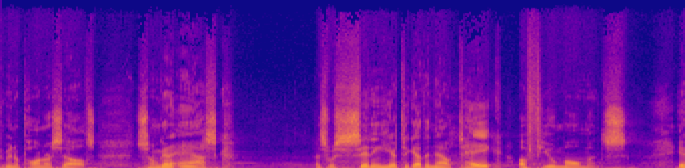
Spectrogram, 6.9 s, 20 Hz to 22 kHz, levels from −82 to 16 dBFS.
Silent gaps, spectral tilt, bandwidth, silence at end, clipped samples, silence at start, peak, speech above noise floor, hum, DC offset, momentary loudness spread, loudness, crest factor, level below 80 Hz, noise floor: none; -4 dB/octave; over 20 kHz; 0 s; under 0.1%; 0 s; 0 dBFS; 30 dB; none; under 0.1%; 12 LU; -15 LUFS; 16 dB; -36 dBFS; -45 dBFS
